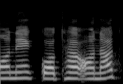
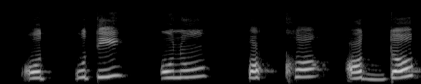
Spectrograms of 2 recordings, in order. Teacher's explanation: অ, ও একটা সাধারণ আরেকটা হচ্ছে পাশের ধ্বনির প্রভাবে কখনো ও এর মতো উচ্চারিত হয়। হ্যাঁ, যখন ও এর মতো উচ্চারিত হয় তখন সেটাকে সংবৃত বলে।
